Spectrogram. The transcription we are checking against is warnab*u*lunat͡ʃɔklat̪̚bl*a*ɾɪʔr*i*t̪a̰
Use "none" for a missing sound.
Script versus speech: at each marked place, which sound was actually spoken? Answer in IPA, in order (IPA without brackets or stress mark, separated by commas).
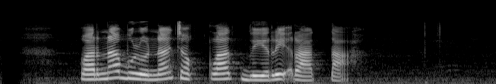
u, i, a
